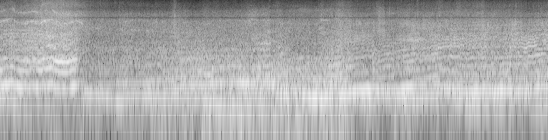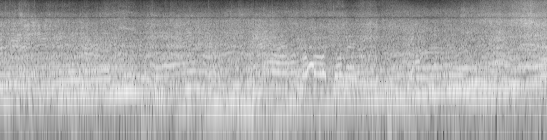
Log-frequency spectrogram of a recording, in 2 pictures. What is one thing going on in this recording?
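Racing buggy engines rev and whine loudly, rising and falling in pitch.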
